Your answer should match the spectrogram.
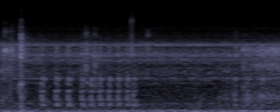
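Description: Quiet handling of an open paper picture book: a couple of soft clicks, then a quick run of light ticks lasting under a second, like paper or binding creaking under the fingers.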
